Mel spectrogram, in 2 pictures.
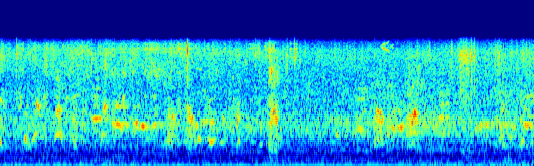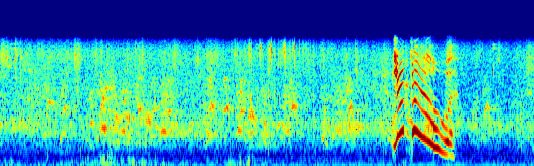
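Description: Dogs running and playing in a grass field, heard faintly with a few short yelps. Near the end there is one loud, drawn-out call that falls steeply in pitch.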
